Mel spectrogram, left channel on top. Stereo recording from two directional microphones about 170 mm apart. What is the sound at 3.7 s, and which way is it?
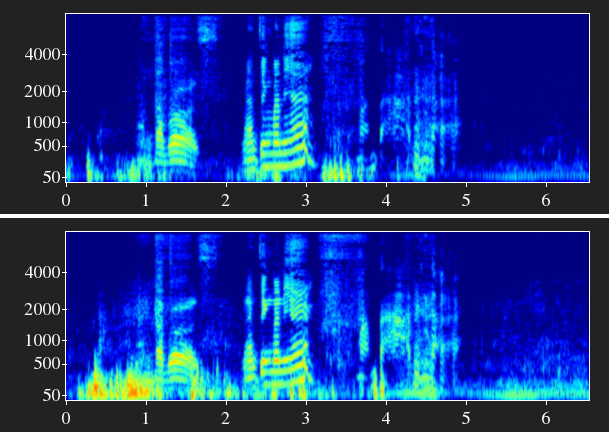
Goat, centre (ahead or behind).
